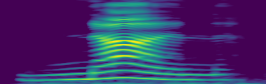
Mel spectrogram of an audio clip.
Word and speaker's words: none: the word is large the o in this word is making a short u sound and we just need to remember that by heart the e in this word is not making a sound and we need to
